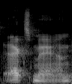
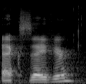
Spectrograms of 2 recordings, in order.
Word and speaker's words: Xavier: But it is X-Man, even though it's Xavier, not Exavior. Do I have that right? Yes. Okay, good. I'm always a stickler for pronunciation, so I want to make a make sure I get I appreciate that cuz most people always say Exavier.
